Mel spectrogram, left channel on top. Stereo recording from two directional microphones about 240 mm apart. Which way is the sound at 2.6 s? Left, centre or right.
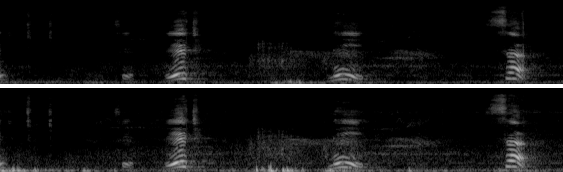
Right.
